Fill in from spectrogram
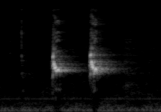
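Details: Two short, sharp call notes from a yellow-vented bulbul, each dropping quickly in pitch and spaced under half a second apart. It is a cage bird, and the recording serves as a master for training other cage birds.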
